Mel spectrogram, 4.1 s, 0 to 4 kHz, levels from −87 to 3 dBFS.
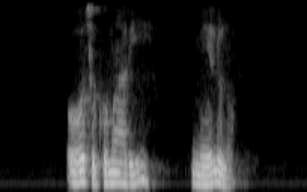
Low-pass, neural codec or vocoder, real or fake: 3.6 kHz; none; real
